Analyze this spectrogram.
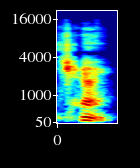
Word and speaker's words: Chan: So you might have heard the word Zen from um many publications in English all talk about Zen, but the Chinese pronunciation of Zen is Chan and Changtai Chan monastery belongs to this tradition.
